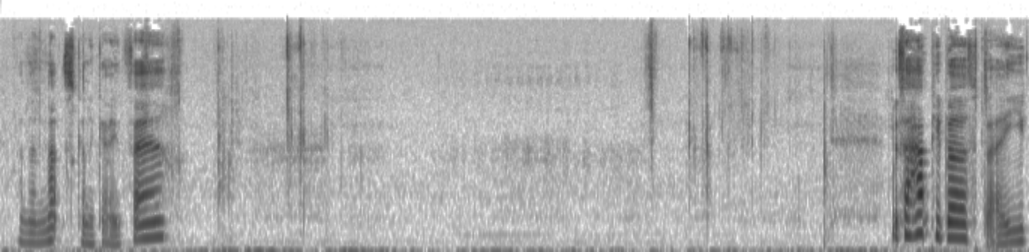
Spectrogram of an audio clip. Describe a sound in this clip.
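Paper rustles as hands handle it.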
